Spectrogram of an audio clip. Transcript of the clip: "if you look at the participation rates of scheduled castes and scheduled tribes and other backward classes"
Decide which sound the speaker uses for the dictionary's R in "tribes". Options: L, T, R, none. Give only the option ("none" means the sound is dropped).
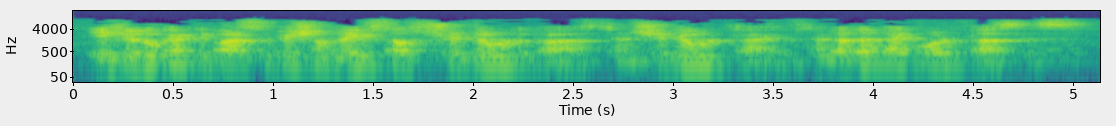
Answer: none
